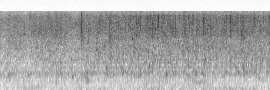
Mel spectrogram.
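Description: Warm, mineral-rich water trickles and splashes steadily from an underground spring, a continuous bright babbling rush that stays even throughout, with no voices.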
